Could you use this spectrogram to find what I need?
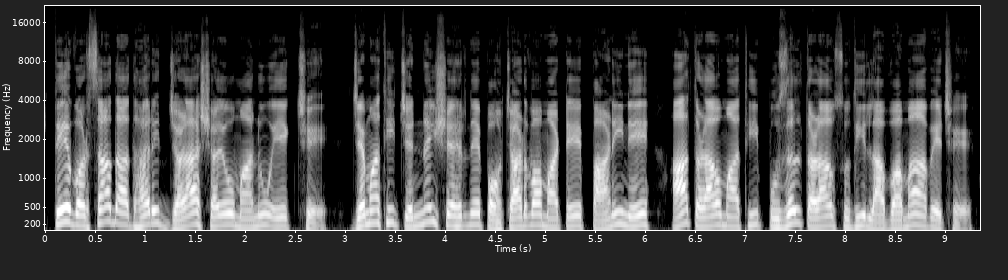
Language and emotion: Gujarati, neutral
